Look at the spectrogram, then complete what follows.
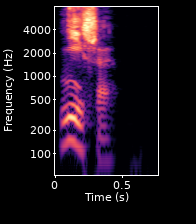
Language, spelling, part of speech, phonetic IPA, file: Russian, ниша, noun, [ˈnʲiʂə], Ru-ниша.ogg
- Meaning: niche, recess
